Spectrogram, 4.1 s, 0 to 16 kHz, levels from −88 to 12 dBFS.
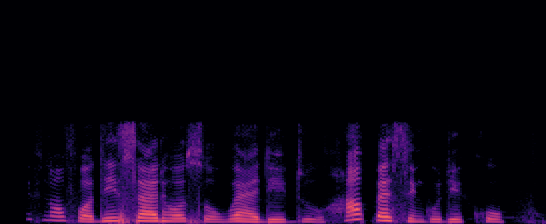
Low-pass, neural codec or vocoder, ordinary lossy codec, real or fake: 7.2 kHz; none; none; real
